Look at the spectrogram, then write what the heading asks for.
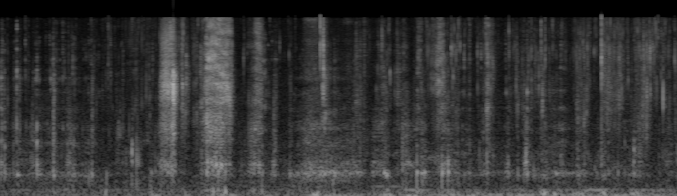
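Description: Close-miked chewing of a mouthful of egg curry and rice, with many small wet mouth clicks and two louder noisy bursts about two seconds in.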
